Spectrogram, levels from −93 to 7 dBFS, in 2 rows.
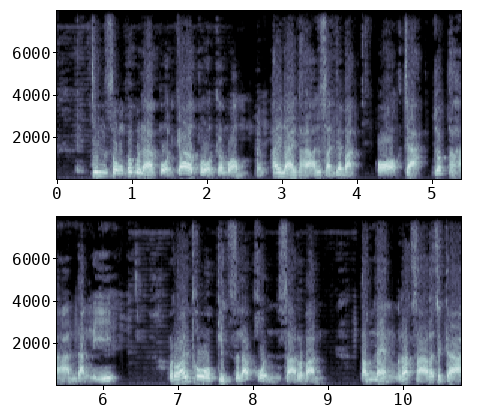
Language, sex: Thai, male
